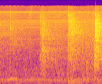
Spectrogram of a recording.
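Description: Three short thumps or knocks about half a second apart, the last the loudest, over a steady low hum.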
